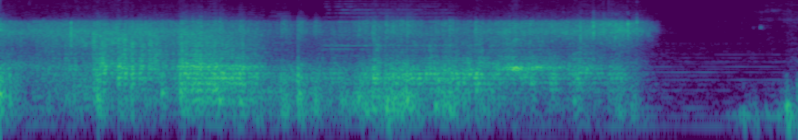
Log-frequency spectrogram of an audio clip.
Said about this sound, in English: That is the storm outside, well, I guess on Dagobah, and during while Yoda's dying inside his hood. God damn! Death of Yoda slash thunder.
